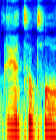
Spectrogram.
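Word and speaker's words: ADDitude: So that's spelled ADD, ITUDE. So instead of attitude, it's attitude, like ADD. With ADD.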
